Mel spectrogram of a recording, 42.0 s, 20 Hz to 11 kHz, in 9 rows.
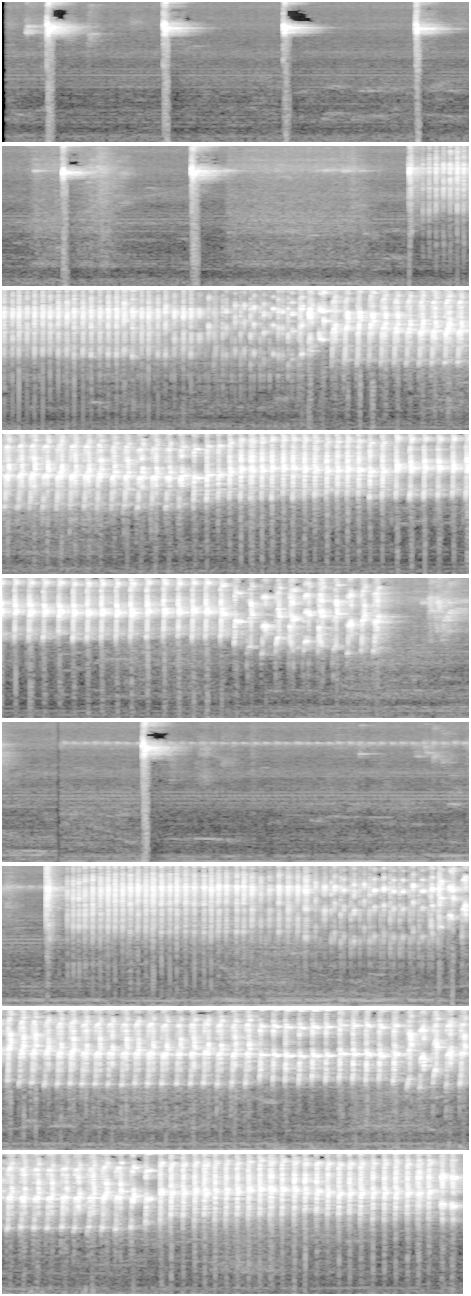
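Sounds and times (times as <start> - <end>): lovebird rattling chatter: 8.8 - 14.7, 28.5 - 41.9
lovebird calling notes: 28.5 - 41.9.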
